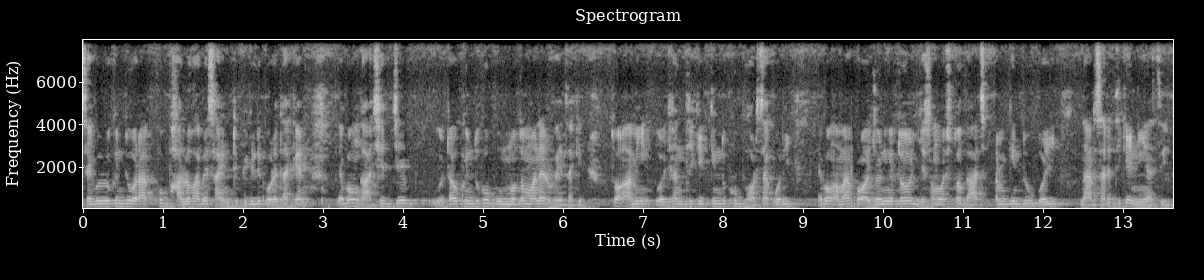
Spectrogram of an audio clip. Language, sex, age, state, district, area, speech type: Bengali, male, 30-45, West Bengal, Bankura, urban, spontaneous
